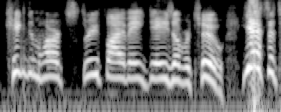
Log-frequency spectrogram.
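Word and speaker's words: 358/2 Days: Kingdom Hearts Chain of Memories, Kingdom Hearts 2, Kingdom Hearts 358 Days Over 2.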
